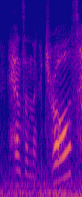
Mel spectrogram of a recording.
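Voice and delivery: ordinary talk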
